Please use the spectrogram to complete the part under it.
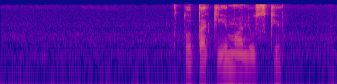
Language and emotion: Russian, neutral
